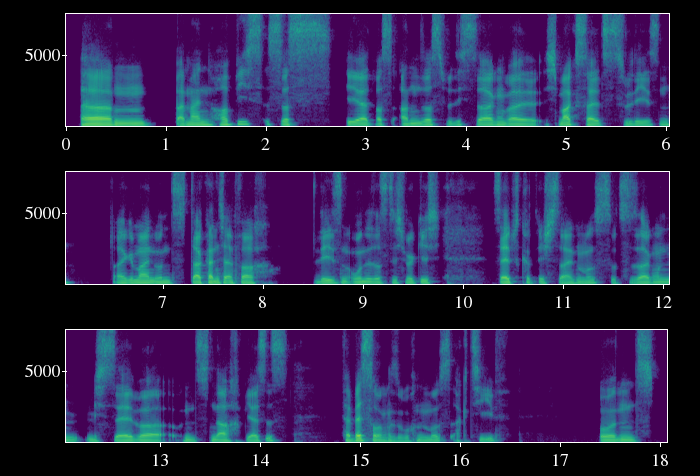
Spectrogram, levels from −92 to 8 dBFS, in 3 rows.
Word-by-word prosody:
Ähm. 110 +2 +7 0.2
Bei - - +2
meinen 115 +1 +1
Hobbys 160 +6 -1
ist 160 - -8
das 125 -1 -2
eher 110 -1 +4
etwas 95 -2 -3
anders, 115 +5 0
würde 115 0 -6
ich 130 +1 -8
sagen, 115 -2 +2
weil 100 0 +2
ich 125 - -7
mag's 125 +2 +3
halt 105 -2 +4
zu 95 - -7
lesen 105 +8 -4 0.4
allgemein 115 +1 +2
und 100 +1 -3
da 105 - +6
kann 115 +1 +3
ich 110 - 0
einfach 105 -2 0 0.4
lesen, 105 +3 -1
ohne 100 0 +1
dass 100 +1 -3
ich 105 0 -6
wirklich 100 0 -2 0.5
selbstkritisch 100 0 0
sein 90 +1 -2
muss 110 +6 -4
sozusagen 95 -1 -2
und 95 0 -3
mich 95 -1 -5
selber 100 -1 +2
und 95 -3 -4
nach, 95 +1 0
wie 95 - 0
heißt 100 - -2
es, 130 0 -6 0.5
Verbesserungen 105 -7 +4
suchen 95 +1 -6
muss 100 +5 -4
aktiv. 115 +6 -8 1.0
Und 95 -2 0
105 Hz, 155 wpm, -24 LUFS, 95-115 Hz, 1.0 s, Ähm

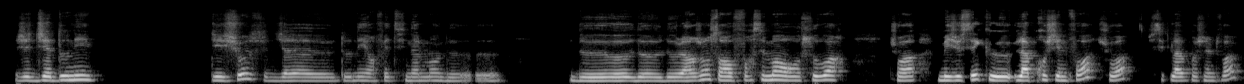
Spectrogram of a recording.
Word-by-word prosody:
j'ai 180 -1 -2
déjà 180 +2 +2
donné 205 +2 +2 1.1
des 180 - +1
choses, 230 +8 -1
j'ai 175 - -13
déjà, 170 0 -3
heu, 165 0 -6
donné, 175 0 -7
en 170 - -7
fait, 175 0 -11
finalement 175 -1 -7
de 160 - -9
heu, 85 0 -10 0.7
de 170 0 +1
de 170 -1 -1
de 170 +1 -2
l'argent 175 +6 +1
sans 190 -5 +2
forcément 195 +1 +1
en - - 0
recevoir, 205 +3 0 0.4
tu - - -14
vois? 185 +1 +1 0.2
Mais 185 0 +4
je 190 - +4
sais 215 +4 +3
que 185 -4 +7
la 185 -1 +8
prochaine 200 0 -1
fois, 245 - -2
tu 270 -11 -7
vois? 215 +6 -2
Je - - -18
sais - - -10
que 200 -2 -4
la 175 - +3
prochaine 180 -1 -8
fois, 220 - -7
180 Hz, 190 wpm, -21 LUFS, 170-200 Hz, 1.1 s, la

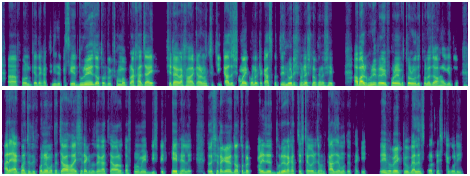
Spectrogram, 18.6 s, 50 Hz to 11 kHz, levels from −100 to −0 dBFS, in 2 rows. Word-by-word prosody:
আ - - 0 0.2
ফোনকে 125 -1 -4
দেখাচ্ছি 120 0 -7
নিজের 130 +1 -5
কাছ 130 - -14
থেকে 135 -1 +2
দূরে 170 +3 +5
যতটা 155 -2 -1
সম্ভব 145 -3 -1
রাখা 130 +2 +1
যায় 125 -1 +6 0.3
সেটা 140 -1 +3
রাখা 130 +1 -4
হয়। 120 -1 +3
কারণ 135 0 +2
হচ্ছে 145 +1 -9
কি 165 - -4
কাজের 155 -1 +3
সময় 170 -1 +3
কোন 170 - -1
একটা 160 0 -9
কাজ 155 +1 +2
করতেছি। 165 0 -5
নোটিফিকেশন 165 +3 0
আসলেও 175 +1 -4
কিন্তু 165 -1 -4
সে 155 - 0 0.5
আবার 175 +1 +10
ঘুরে 165 0 +2
ফিরে 160 -1 +6
ফোনের 160 -2 +4
মধ্যে 150 -2 0
চলে 140 -1 0
যাওয়া 120 -2 +2
হয় 120 - -2
কিন্তু। 110 - -10 0.3
আর - - +6
একবার 180 +7 +1
যদি 185 +1 -4
ফোনের 170 0 +2
মধ্যে 170 0 -4
যাওয়া 165 +1 +6
হয় 145 0 +3
সেটা 165 0 -1
কিন্তু 155 0 -7
দেখা 145 -1 0
যাচ্ছে 140 0 -9
আরো 135 -1 0
১০ 135 - -5
১৫ 135 -2 -6
মিনিট 135 -1 -3
২০ 125 - -6
মিনিট 135 - -5
খেয়ে 155 -2 +6
ফেলে। 105 -6 -3 0.3
তো - - -17
সেটাকে 160 -1 +2
যতটুক 165 +1 -1
পারি 150 +1 +4
যে - - +4
দূরে 150 +1 +1
রাখার 145 -1 0
চেষ্টা 135 0 -4
করি 125 0 -1
যখন 130 0 -6
কাজের 130 0 +2
মধ্যে 110 -2 -7
থাকি। 100 -1 -11 0.3
তো - - -22
এইভাবে 165 +1 +1
একটু 160 0 -11
বেলেন্স 140 +1 +1
করার 135 0 -4
চেষ্টা 125 -2 -9
করি। 105 -2 -7
145 Hz, 240 wpm, -23 LUFS, 130-160 Hz, 0.5 s, আবার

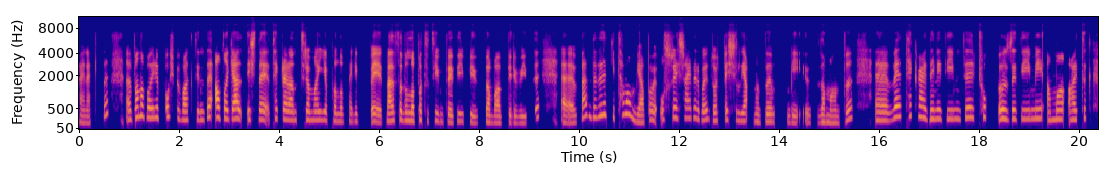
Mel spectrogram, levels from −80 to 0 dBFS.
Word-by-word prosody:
kaynaklı. 160 - -5 0.4
Eee, 225 - +2
bana, 300 +3 +4
böyle, 270 0 +3 0.2
boş 285 +1 +1
bir 230 - -6
vaktinde, 215 +4 0
abla 265 -2 +7
gel, 240 0 +6
işte, 225 -1 +4
tekrar 235 -2 +2
antrenman 215 0 0
yapalım, 195 -4 -2
hani, 185 +1 -4 0.3
be 170 -3 +7
ben 190 +1 +8
sana 200 -2 -1
lapa 195 +3 +3
tutayım 195 -3 -5
dediği 175 +2 +2
bir 150 -4 -1 0.2
zaman 160 -2 +2
dilimiydi, 155 - -3 0.5
eee. 155 -2 +3
Ben 285 +5 +3
de 275 - -3
dedim 330 +3 +1
ki, 275 - -7
tamam, 345 - -1
ya, 165 -1 +1
böyle, 215 - -1
o - - -5
süreçlerde 265 +1 +1
de, - - -2
böyle, 215 +3 0
4-5 200 +2 +1
yıl 200 -1 -9
yapmadığım 180 -2 -2 0.3
bir, 160 0 -5
iii, 155 +1 -9
zamandı, 170 +6 -4 0.5
eee, 205 -1 +1
ve 290 +2 +6
tekrar 290 -5 0
denediğimde 240 +2 -1
çok 285 -2 -4 0.2
özlediğimi 240 +1 +1
ama 225 +3 +1
artık 225 +4 -2
215 Hz, 145 wpm, -25 LUFS, 180-250 Hz, 0.5 s, ben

